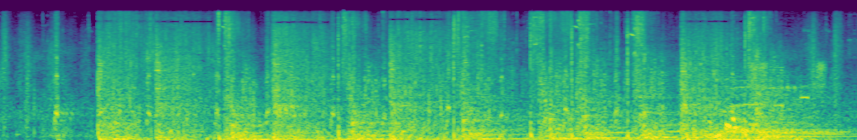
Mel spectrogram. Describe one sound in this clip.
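A pickaxe strikes rock again and again.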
